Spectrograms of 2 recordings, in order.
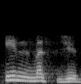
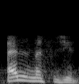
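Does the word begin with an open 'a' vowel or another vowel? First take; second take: another vowel; open a. First: The first vowel is not an open 'a' sound. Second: The first vowel is an open 'a' sound. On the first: The speaker calls it wrong. "ولا يقولون" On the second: The speaker calls it right. "تكون الهمزة مفتوحة دائما، فيقولون المسجد"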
